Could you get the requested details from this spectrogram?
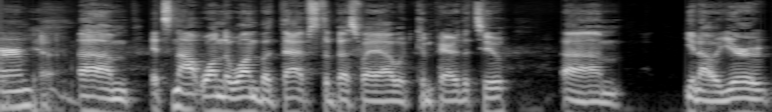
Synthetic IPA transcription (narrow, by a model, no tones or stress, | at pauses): ɜ̃˞m̰ʌ̃mɨtsnəʔwʔʌ̃nðəwʌ̃nbʌt̪̚ðætsðɨbɛst̚weɪaɪwɨd̚kʰm̩pʰɛɹðɨtʰʉ | ʔʌ̃m | jɨɾ̃oʊjə˞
